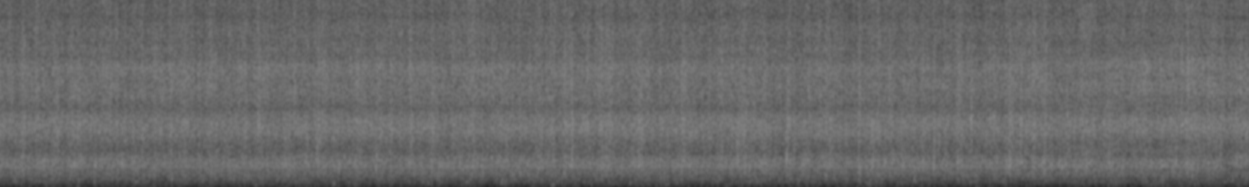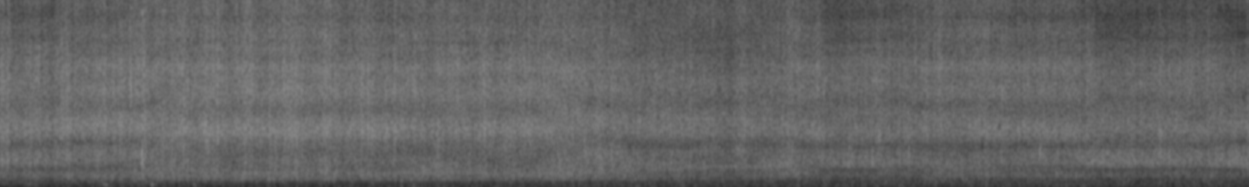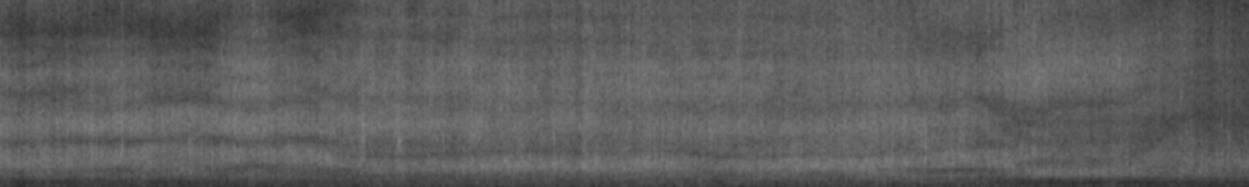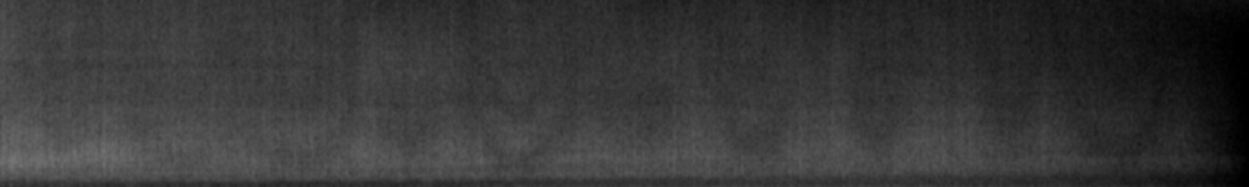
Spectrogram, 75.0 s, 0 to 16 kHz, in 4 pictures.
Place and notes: strolling around the fountain at night. It just has stopped its illumination of changing colors, mostly purple...
(Sony PCM D50 int. mics.)
20 September, ~22:00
